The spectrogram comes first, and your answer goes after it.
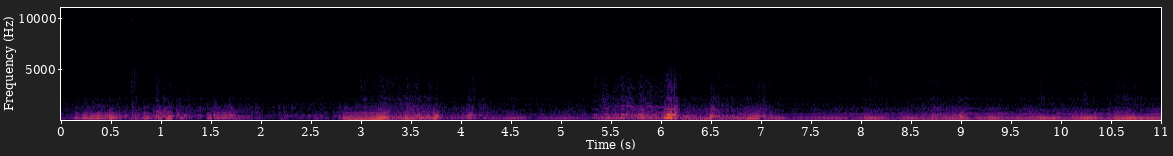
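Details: European hornets fighting each other, recorded in nature in the Eifel: a droning, wavering wing buzz with shifting pitch. It swells louder around three and six seconds over a steady low hum.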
